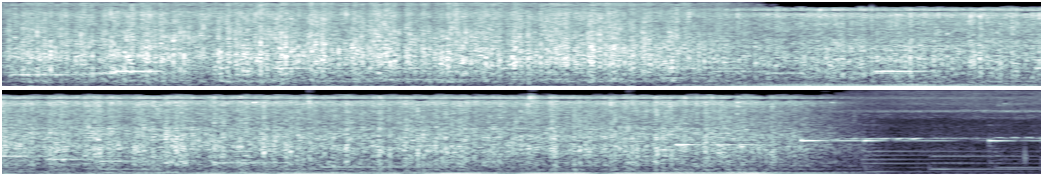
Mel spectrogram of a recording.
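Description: Steady, heavy rain falling, with background music playing under it. The rain sound drops away near the end, leaving the music clearer.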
